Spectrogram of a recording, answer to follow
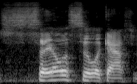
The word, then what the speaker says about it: salicylic acid: salicylic acid, woo, that's I'm salicylic acid is the correct way to pronounce it.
